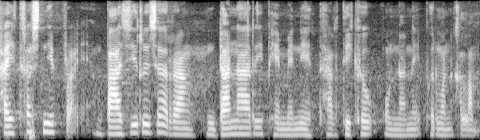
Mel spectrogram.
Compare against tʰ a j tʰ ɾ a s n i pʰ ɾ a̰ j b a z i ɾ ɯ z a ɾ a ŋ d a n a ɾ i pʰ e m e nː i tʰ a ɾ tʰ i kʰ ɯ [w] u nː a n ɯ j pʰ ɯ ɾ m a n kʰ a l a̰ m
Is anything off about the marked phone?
no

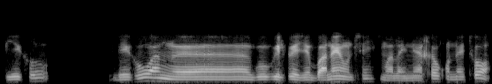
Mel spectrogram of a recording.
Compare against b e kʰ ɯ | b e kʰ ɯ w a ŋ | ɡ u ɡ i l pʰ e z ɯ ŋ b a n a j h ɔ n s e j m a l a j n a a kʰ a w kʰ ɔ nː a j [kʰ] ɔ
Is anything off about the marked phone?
yes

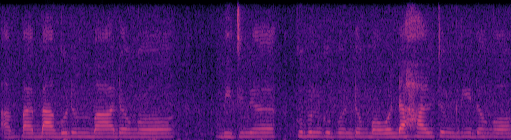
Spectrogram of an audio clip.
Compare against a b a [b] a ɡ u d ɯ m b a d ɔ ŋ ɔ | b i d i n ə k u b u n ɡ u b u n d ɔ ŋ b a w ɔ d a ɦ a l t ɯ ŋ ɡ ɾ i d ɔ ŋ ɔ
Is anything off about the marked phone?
no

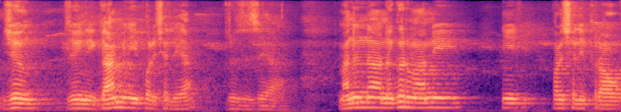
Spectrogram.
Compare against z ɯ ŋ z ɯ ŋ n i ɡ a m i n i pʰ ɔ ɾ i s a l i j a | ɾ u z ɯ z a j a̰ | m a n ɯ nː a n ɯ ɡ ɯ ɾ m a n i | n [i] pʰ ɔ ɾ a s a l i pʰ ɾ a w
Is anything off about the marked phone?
no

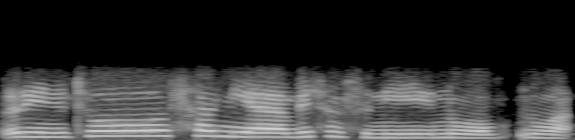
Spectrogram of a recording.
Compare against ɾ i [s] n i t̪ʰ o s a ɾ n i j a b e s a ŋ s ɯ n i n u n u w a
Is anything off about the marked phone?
yes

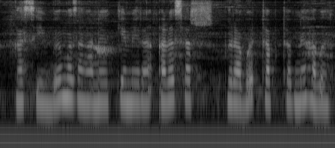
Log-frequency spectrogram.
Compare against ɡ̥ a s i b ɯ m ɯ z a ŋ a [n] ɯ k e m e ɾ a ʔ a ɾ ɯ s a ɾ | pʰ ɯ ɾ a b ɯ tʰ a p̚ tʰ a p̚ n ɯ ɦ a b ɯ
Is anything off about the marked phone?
no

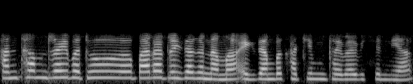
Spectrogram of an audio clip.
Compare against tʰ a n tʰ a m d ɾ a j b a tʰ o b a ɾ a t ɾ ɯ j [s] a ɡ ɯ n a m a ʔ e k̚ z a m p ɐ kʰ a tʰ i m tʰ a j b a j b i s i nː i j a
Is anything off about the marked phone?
yes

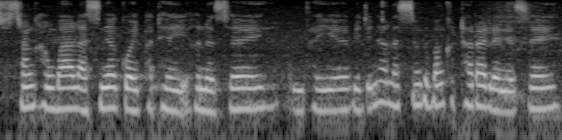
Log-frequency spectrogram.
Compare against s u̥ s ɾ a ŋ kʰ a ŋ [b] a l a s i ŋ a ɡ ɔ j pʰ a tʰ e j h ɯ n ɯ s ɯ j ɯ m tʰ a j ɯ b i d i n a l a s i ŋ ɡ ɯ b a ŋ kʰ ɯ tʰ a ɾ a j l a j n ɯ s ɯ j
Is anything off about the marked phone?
no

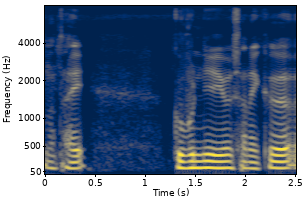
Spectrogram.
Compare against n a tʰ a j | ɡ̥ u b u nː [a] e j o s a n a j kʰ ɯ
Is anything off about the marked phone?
yes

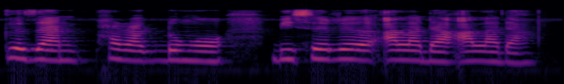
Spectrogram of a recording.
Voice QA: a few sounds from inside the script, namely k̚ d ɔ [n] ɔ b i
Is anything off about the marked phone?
yes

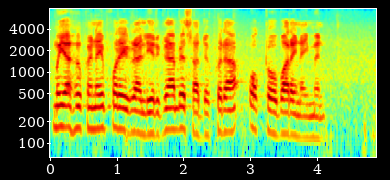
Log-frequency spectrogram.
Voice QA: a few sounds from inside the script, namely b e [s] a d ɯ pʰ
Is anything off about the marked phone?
no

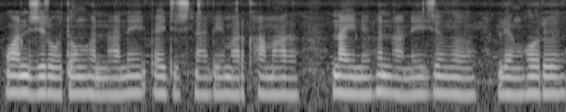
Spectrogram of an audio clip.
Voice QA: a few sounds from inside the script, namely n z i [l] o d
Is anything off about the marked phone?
yes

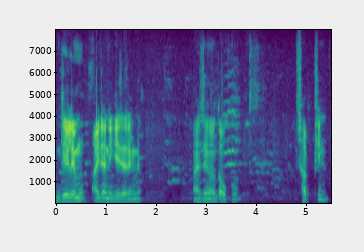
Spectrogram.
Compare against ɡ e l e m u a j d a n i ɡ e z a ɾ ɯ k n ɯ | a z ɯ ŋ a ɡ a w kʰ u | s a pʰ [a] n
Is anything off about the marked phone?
yes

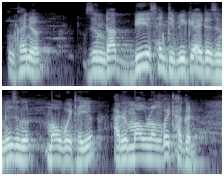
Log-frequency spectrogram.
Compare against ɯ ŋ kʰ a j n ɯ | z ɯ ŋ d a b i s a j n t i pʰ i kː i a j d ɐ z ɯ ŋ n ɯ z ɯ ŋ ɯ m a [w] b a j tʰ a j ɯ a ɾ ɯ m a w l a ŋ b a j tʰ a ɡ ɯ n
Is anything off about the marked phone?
no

